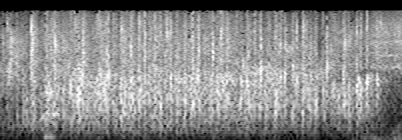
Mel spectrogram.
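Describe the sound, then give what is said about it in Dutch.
Sustained applause from a studio audience at a sports talk show, dense and steady throughout, easing off slightly in the last moments. “Geef hem toch maar een applaus.”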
